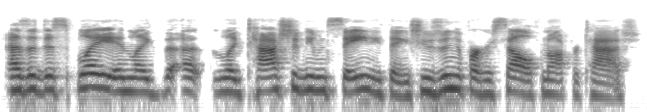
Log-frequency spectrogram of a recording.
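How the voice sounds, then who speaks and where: A woman's voice: medium pitch, fairly even intonation, fairly quick, pushed and bright, dry recording. A woman co-hosting a podcast, reacting in a very informal, chatty way. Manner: informal, peppered with "like". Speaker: podcast co-host. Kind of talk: casual reaction chat.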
